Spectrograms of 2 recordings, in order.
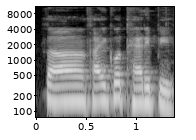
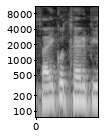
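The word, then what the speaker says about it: psychotherapy: क्या दिया यहां पे साइकोथेरेपी साइकोथेरेपी यानी कि पी हम नहीं यहां पे ले रहे हैं साइकोथेरेपी यहां से स्टार्ट कर रहे हैं ठीक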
